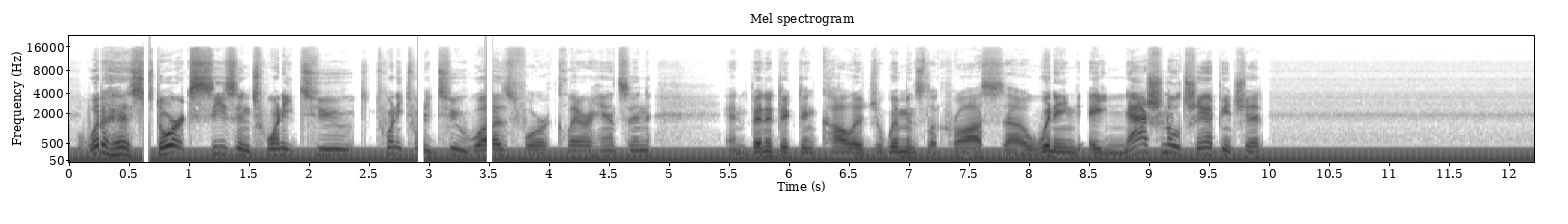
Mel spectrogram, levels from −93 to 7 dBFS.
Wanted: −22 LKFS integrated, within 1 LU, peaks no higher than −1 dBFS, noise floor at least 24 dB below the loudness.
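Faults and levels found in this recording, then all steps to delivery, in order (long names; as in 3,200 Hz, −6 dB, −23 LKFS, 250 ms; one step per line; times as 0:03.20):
number of dropouts 3; longest dropout 59 ms; mains hum 60 Hz; hum harmonics up to 300 Hz; level of the hum −25 dBFS; integrated loudness −24.5 LKFS; sample peak −7.5 dBFS; target loudness −22.0 LKFS
→ repair the gap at 0:00.61/0:02.90/0:03.47, 59 ms
mains-hum notches 60/120/180/240/300 Hz
level +2.5 dB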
